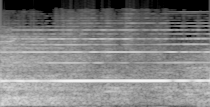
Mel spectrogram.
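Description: Electric guitar holding one long, high note in a solo, loud and steady in pitch with little beneath it.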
